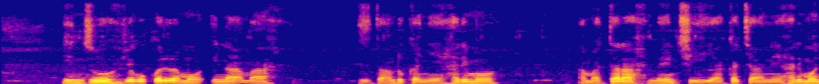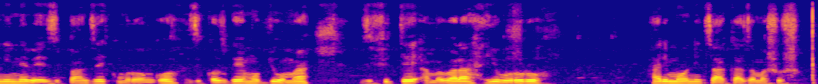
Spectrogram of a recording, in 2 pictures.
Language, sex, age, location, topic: Kinyarwanda, female, 36-49, Kigali, finance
